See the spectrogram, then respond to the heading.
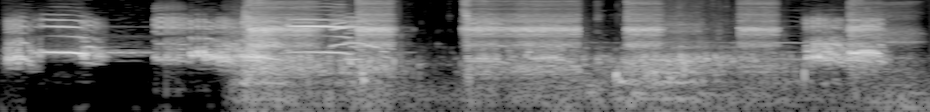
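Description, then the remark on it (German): Loud, repeated trumpeting calls of common cranes, several birds overlapping in harsh, honking bursts with brief pauses, rising and falling in a ragged chorus with no talking. “Bei seiner Größe und lauten Stimme macht er sich auch als solcher noch leicht bemerklich”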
